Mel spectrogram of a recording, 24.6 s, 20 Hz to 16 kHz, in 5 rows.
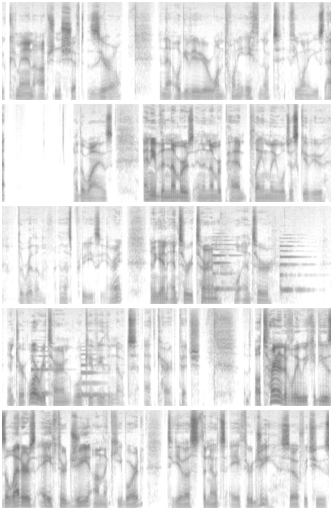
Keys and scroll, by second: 1.5 alt+shift+super+0, 7.8 4, 13.6 Down, 14.8 Down, 15.2 Return, 15.6 Down, 15.9 Return.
